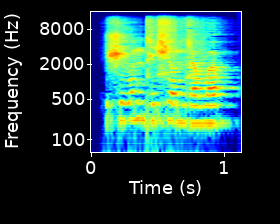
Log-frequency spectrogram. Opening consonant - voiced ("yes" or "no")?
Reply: no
